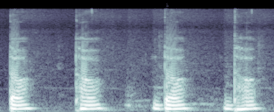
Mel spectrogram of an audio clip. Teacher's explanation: इसमें देख रहे हैं कि इसका उच्चारण हम लोग दांत से करते हैं। जब भी बोलते हैं त, तो वो दांत से जीभ सटता है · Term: त वर्ग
